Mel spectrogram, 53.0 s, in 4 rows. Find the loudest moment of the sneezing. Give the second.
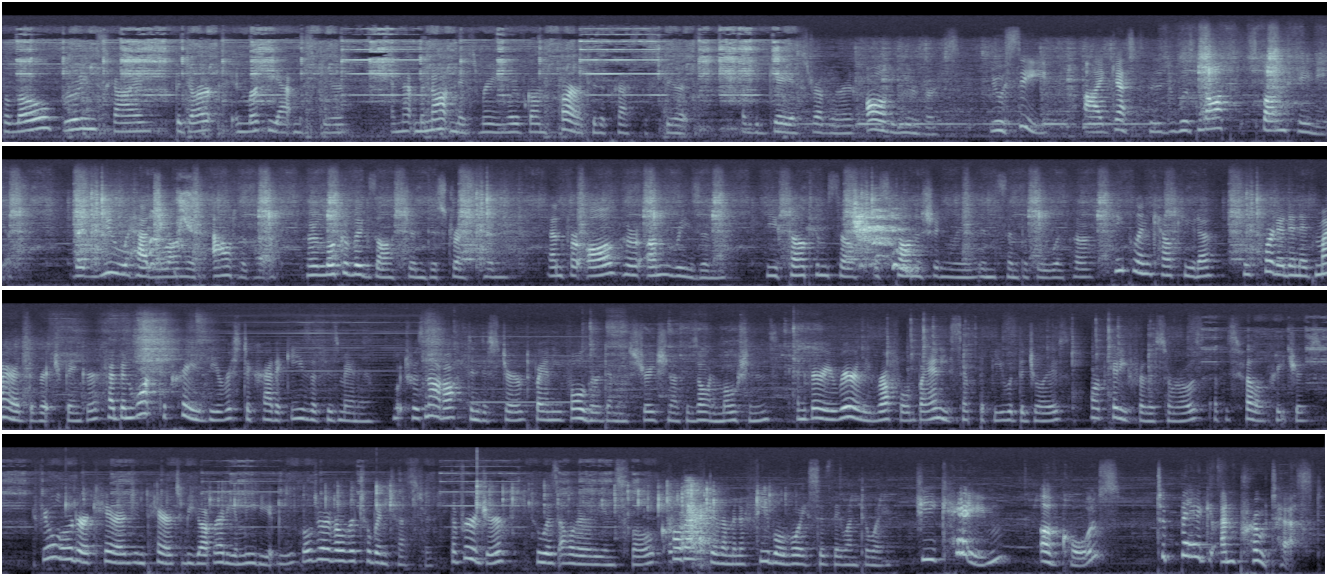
22 s.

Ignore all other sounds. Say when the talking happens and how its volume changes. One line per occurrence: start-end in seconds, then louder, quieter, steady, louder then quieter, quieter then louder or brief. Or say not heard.
0.0-52.9 steady.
